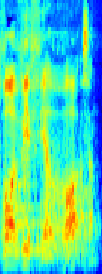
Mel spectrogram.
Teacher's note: lidahnya keluar sedikit, nempel ke gigi seri bagian atas. Nempel ke atas ya, bukan dua-duanya.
